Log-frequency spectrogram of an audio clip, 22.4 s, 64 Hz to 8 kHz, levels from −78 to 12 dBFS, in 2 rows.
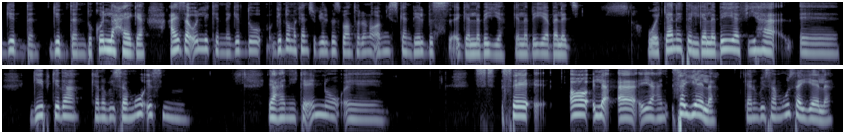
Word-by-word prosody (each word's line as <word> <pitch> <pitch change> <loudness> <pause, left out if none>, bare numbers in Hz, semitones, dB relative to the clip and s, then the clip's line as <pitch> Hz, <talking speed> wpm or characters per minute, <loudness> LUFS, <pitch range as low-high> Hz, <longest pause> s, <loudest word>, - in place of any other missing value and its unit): جدًا، 165 -5 -5 0.2
جدًا 160 -3 -3
بكل 210 +5 +4
حاجة. 165 -4 +2 0.3
عايزة 205 +2 +5
أقول 205 +2 -1
لِك 220 -3 -5
إن 170 -2 -10
جِدّو 190 +1 -6 0.2
جِدّو 215 +1 -3
ما 205 - -5
كانش 200 -1 -5
بيلبس 185 0 -7
بنطلون 175 +1 -7
وقميص، 185 +2 -1
كان 180 -3 -7
بيلبس 175 0 +2
جلابية، 155 0 -4
جلابية 160 +1 -4
بلدي 155 -2 -3 0.9
وكانت 210 - 0
الجلابية 185 +3 +1
فيها 195 -2 0 0.3
آآ 165 -1 -8 0.5
جيب 230 +4 -1
كده 220 -2 -1
كانوا 200 -1 -6
بيسمّوه 200 +5 +1
اسم 200 -7 -4 1.1
يعني 195 -1 +1
كإنّه 235 -2 -5
آآ 170 -2 -10 1.2
س - - +7
سائ 225 -2 +8 0.5
آه، 245 0 +7
لأ، 195 -4 +4
يعني 195 +1 -3
سيّالة، 235 -11 +4 0.3
كانوا 190 +1 -7
بيسمّوه 210 +4 -4
سيّالة. 180 -8 0
190 Hz, 110 wpm, -20 LUFS, 170-210 Hz, 1.2 s, سائ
